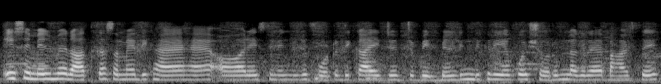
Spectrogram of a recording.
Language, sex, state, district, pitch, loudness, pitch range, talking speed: Hindi, female, Delhi, New Delhi, 215 Hz, -18 LUFS, 210-230 Hz, 265 wpm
